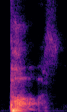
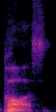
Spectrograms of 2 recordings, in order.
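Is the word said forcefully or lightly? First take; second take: forcefully; lightly. First: It is said strongly, with more force. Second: It is said lightly, with little force. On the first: The speaker calls it right. "that ain't strong enough" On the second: The speaker calls it wrong. "I said it light"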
